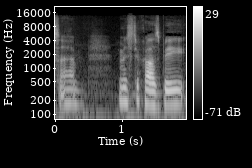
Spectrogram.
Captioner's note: speaking French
